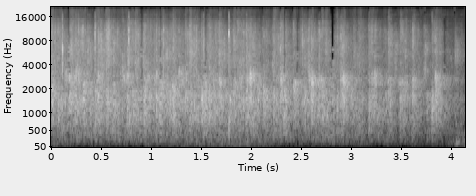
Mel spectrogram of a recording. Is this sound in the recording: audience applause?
yes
